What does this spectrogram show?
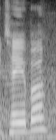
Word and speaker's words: Taba: debate about the pronunciation does that sound right to you taba yes that that that's the horse's name uh david probably tell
